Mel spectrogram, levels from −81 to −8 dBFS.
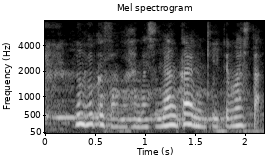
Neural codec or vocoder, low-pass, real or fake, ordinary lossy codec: codec, 16 kHz, 4 kbps, FreqCodec, smaller model; none; fake; none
